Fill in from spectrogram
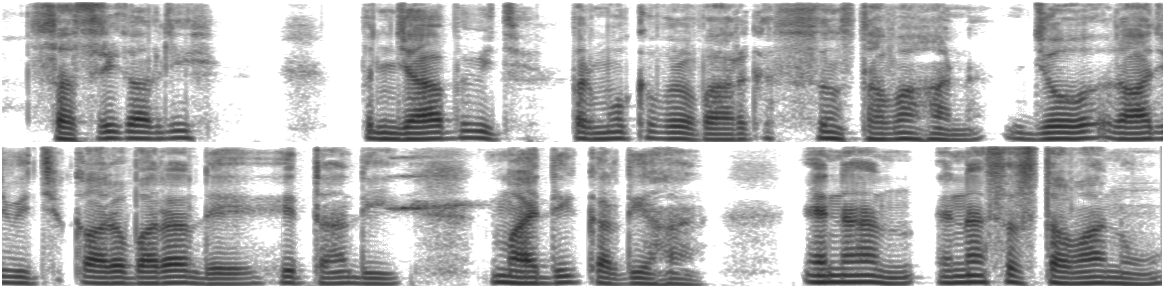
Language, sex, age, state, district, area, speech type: Punjabi, male, 30-45, Punjab, Amritsar, urban, spontaneous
